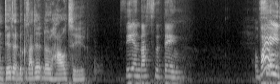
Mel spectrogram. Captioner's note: laughs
